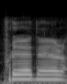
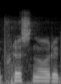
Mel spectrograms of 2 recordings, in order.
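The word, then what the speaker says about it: Fresnel: 이 옆에 보면 프레넬 IOR이라고 있습니다. 예, 프레스 뭐 그냥 읽으면 프레스널이 되는데 이게 S가 묵음이더라고요.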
